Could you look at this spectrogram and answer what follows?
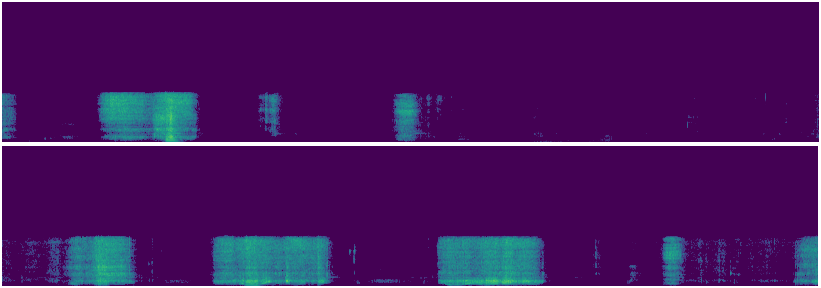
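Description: Several muffled, suppressed bursts with sharp breath intakes in a quiet room with steady hum: stifled sneezes.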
